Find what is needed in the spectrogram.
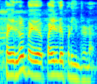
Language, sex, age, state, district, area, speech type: Tamil, male, 30-45, Tamil Nadu, Ariyalur, rural, spontaneous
